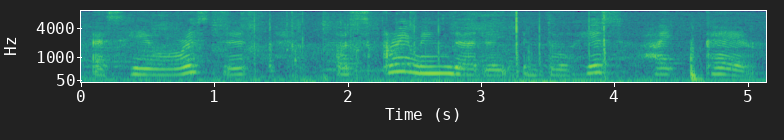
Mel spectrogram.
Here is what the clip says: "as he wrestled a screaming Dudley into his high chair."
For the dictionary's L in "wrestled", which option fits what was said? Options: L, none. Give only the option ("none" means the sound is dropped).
none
